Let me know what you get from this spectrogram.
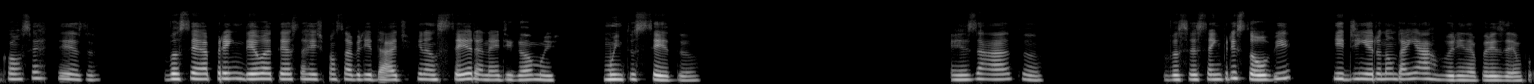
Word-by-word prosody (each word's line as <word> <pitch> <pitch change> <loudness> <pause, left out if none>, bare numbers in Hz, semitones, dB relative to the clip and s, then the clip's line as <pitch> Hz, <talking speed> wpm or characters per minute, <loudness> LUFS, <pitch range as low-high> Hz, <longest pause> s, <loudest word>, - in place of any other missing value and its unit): com 245 -1 -3
certeza. 245 -6 -5 0.6
Você 250 +3 +4
aprendeu 250 0 +3
a 255 -1 +2
ter 245 - 0
essa 245 +1 -2
responsabilidade 230 -2 -2
financeira, 235 +1 +1
né, 210 -1 -1
digamos, 210 0 -1 0.4
muito 230 +1 +4
cedo. 200 -4 +1 2.5
Exato. 230 -1 -3 1.2
Você 220 +2 +1
sempre 230 +5 0
soube 260 +3 +4 0.4
que 260 -2 +1
dinheiro 245 +1 0
não 250 0 -2
dá 245 0 -1
em 260 +1 -2
árvore, 215 -6 0
né, 195 -1 -1
por 195 +1 -3
exemplo. 190 -1 0
230 Hz, 100 wpm, -23 LUFS, 215-250 Hz, 2.5 s, Você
